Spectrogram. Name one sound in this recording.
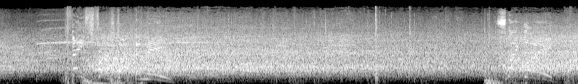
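Heavy bodies slam onto a hard floor with deep thuds.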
